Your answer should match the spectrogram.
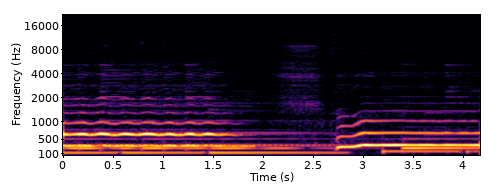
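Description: A man humming a long held note with slight vibrato over acoustic guitar picking single low notes; a little past halfway he takes a breath, then slides up into a new held note.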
